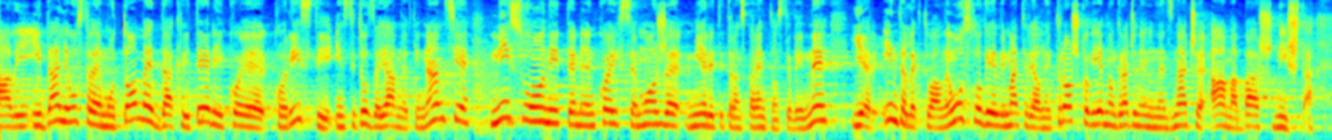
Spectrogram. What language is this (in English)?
Croatian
